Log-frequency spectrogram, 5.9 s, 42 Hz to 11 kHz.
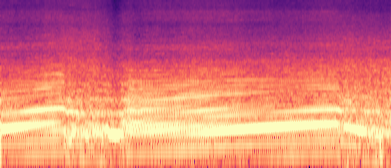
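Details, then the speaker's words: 1990 Ford Mustang Foxbody 5.0 V8 Notchback with Flowmasters, 3.08 gears and fresh fluids, pulling hard on the highway; deep burbling exhaust rises then drops at a shift, smooth and even, healthy engine and exhaust. "There's that sound we all know and love. Smells like new parts too."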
